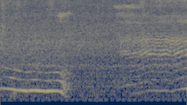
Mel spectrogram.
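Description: Baby fussing: one drawn-out whining cry, held level in pitch for just under a second, then dropping off.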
